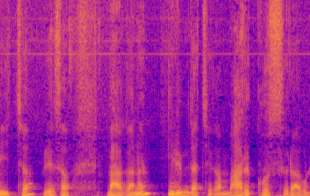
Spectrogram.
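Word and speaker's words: Μάρκος: 그래서 마가는 이름 자체가 마르코스라고 해서 이건 헬라식 발음입니다.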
